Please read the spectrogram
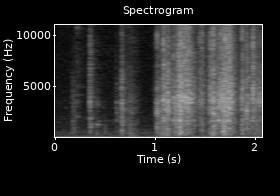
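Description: Brown paper bag rustling and crinkling as its folded top is pulled open, with a few light clicks at first and loud, dense crackling paper noise from about a second in.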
